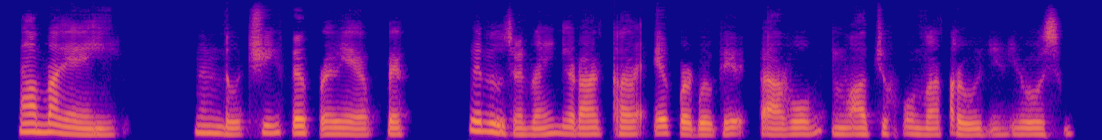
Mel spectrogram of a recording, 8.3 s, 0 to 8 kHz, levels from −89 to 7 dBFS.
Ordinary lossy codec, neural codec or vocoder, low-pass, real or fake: none; codec, 16 kHz, 0.5 kbps, FreqCodec, larger model; none; fake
